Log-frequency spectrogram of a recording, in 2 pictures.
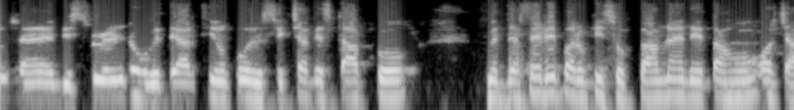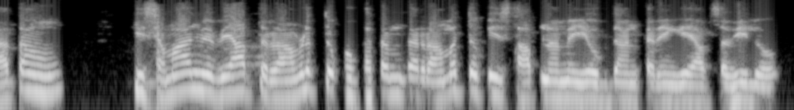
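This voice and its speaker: Heard on a dull, lo-fi call, the high-voiced middle-aged guest recounts his life earnestly and at length, leaning on repeated words for emphasis. There's no room sound in this phone conversation.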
